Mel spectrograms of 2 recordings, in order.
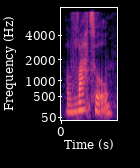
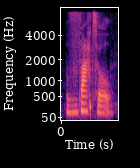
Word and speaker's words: that'll: by putting this together, by tagging on the ul, we then create a second syllable. So we've got 2 syllables in the contraction. So repeat after me nice and loud, that'll, that'll.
